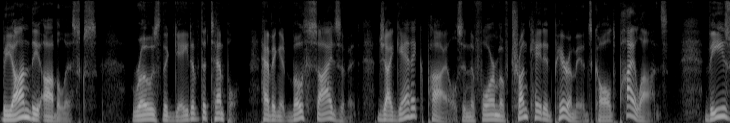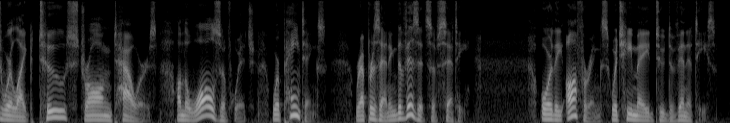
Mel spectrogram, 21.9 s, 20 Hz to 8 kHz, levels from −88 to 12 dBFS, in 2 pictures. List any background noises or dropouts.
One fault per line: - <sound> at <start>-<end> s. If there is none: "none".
none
